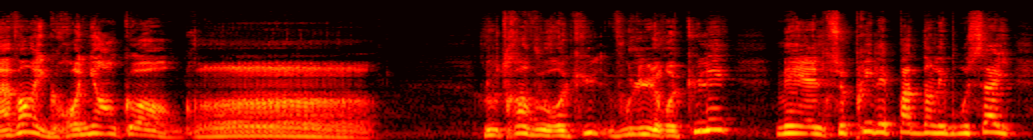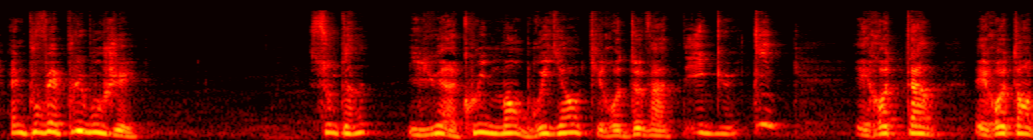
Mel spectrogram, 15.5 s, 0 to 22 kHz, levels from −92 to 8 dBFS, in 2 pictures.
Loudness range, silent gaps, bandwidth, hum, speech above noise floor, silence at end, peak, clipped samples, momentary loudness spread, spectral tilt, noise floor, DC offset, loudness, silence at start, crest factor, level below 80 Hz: 4 LU; none; 16 kHz; none; 39 dB; 0 s; -14 dBFS; under 0.1%; 11 LU; -5 dB/octave; -70 dBFS; under 0.1%; -32 LUFS; 0 s; 18 dB; -70 dBFS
